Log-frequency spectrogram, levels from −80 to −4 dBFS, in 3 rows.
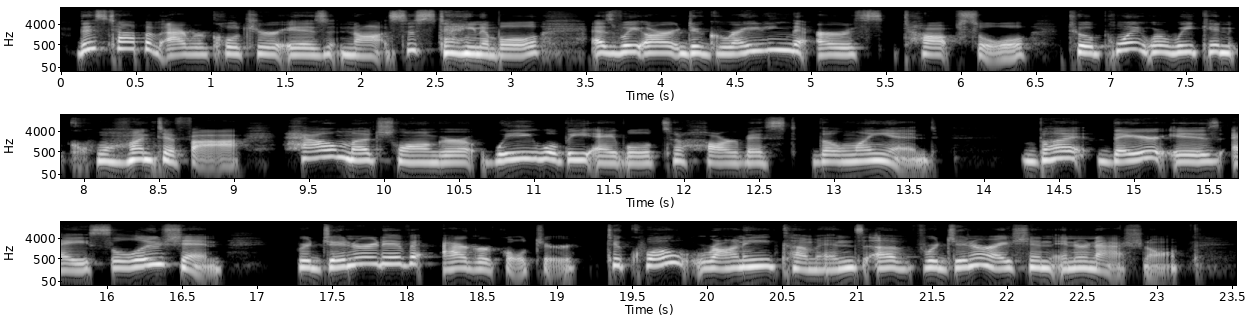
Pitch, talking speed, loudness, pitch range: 200 Hz, 115 wpm, -21 LUFS, 180-230 Hz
